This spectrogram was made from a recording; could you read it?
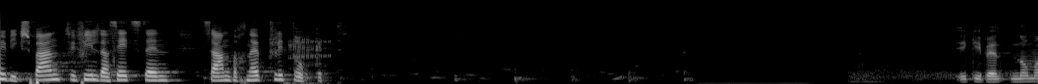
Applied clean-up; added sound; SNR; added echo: classical method log-MMSE.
